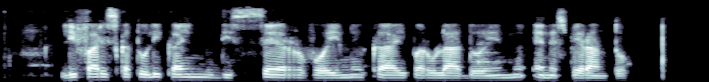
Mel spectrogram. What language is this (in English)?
Esperanto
